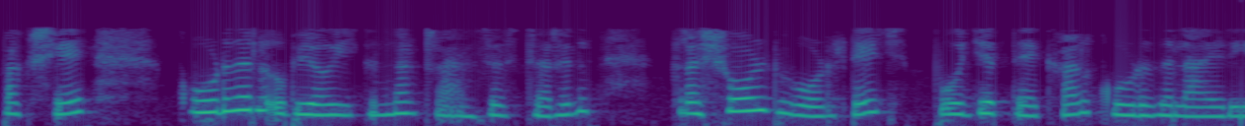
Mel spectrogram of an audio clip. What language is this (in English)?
Malayalam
